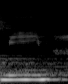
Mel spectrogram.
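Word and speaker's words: م: When we pronounce meme, our both of lips come together and dry parts touches to each other to pronounce meme, like meme, meme.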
